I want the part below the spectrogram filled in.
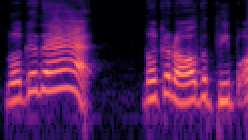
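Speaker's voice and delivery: mock excitement. Mock-excited over donor list.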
